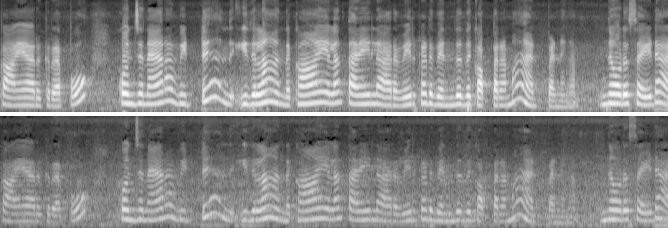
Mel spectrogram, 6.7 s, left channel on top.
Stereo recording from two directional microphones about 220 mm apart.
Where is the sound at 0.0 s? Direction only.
35° left (ahead or behind).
